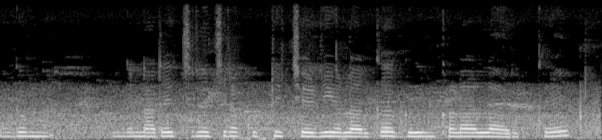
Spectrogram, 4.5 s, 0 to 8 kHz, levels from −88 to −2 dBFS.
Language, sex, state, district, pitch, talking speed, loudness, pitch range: Tamil, female, Tamil Nadu, Namakkal, 225 Hz, 160 wpm, -15 LUFS, 220-235 Hz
